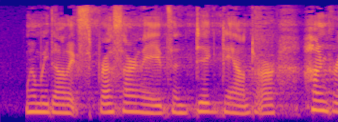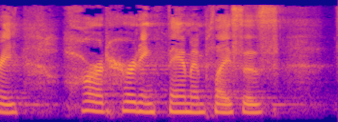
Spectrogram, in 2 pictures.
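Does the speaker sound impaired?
Yes: cleft lip and palate, severe.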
